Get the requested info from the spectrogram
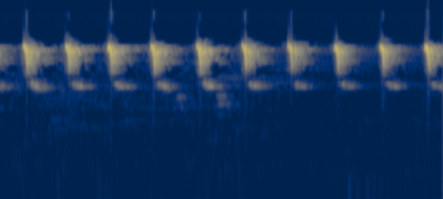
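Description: A bush lark repeats a harsh, high chirp about three times a second. Each note ends in a lower, short whistled tail. No other sounds are heard.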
